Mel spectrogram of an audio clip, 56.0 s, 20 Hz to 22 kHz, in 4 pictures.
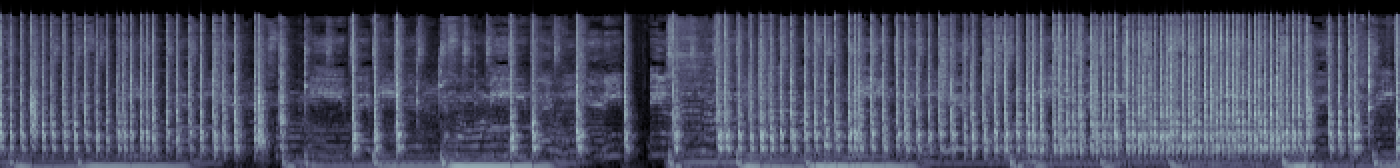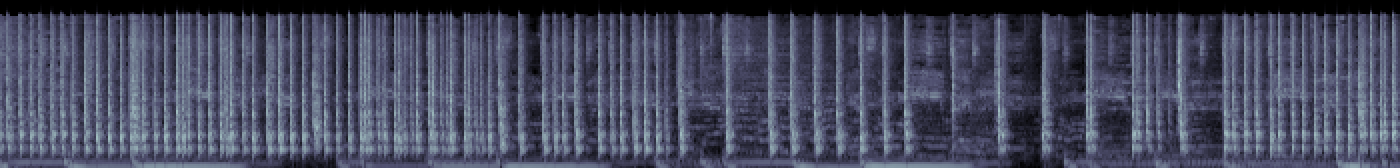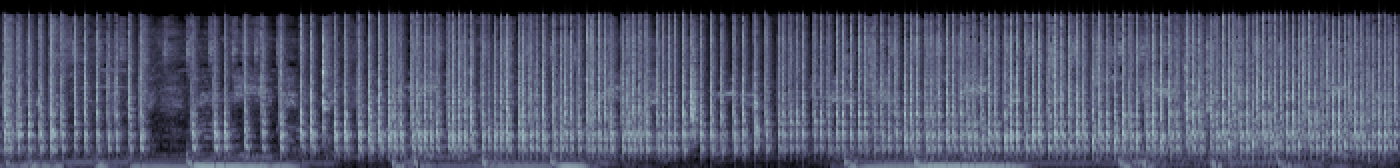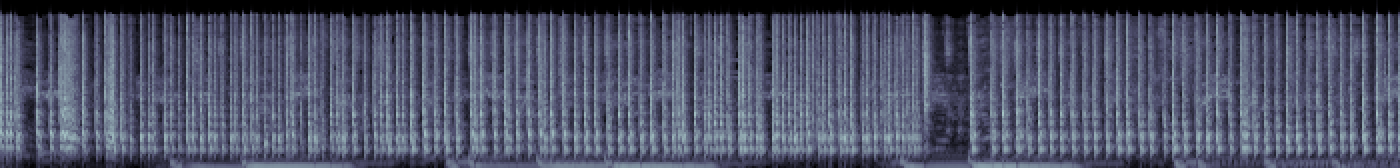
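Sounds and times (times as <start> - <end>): marching snare drum rolls: 24.5 - 56.0.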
